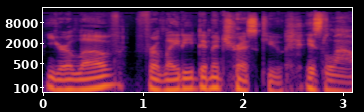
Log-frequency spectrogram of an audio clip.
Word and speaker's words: Dimitrescu: her name, Lady Demetrescu. I'm totally butchering that. Lady Dimitrescu. That's what I'm going to say. Lady Dimitrescu.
